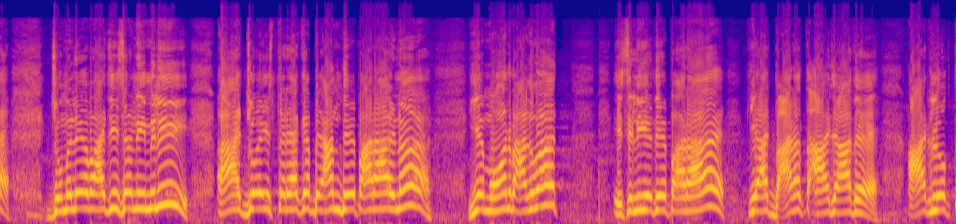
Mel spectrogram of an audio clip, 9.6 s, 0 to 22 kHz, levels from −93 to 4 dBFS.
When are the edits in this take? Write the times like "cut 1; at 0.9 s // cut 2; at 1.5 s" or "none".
none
